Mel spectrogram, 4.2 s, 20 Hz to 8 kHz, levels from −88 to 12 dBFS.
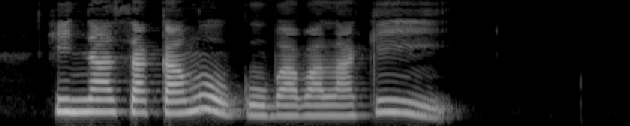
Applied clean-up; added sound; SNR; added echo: none; none; none; none.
